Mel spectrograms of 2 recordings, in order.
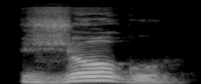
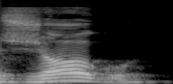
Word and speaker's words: jogo: Quando eu falo jogo, esse o aqui, ó, primeiro o, jo, ele é mais fechado. E quando eu falo jogo, do verbo, ele é mais aberto, certo?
